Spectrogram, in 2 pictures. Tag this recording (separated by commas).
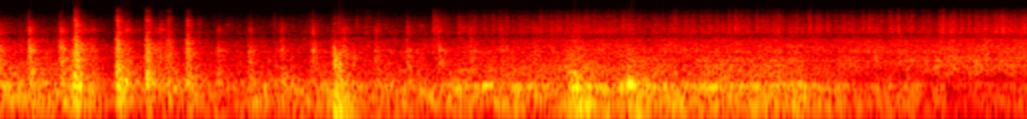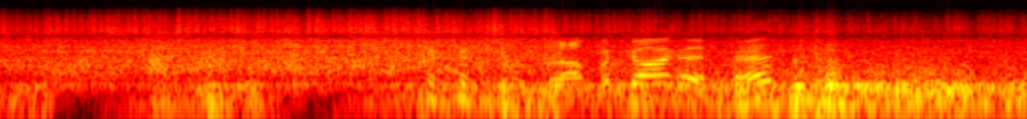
Speech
